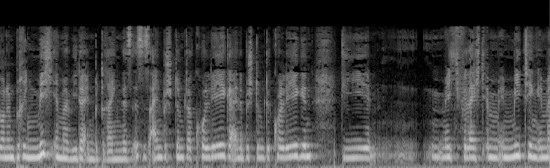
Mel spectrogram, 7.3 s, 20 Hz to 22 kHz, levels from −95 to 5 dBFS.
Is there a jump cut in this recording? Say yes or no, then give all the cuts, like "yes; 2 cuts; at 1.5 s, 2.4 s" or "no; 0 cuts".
no; 0 cuts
